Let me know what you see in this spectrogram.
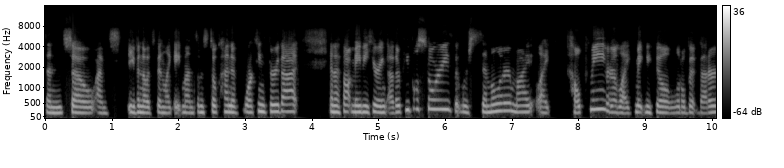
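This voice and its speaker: A medium-pitched woman at a fairly quick pace, with ordinary pitch variation. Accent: Midwestern. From US Midwest, southern Indiana. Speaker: guest, mother sharing birth story. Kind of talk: podcast interview.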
